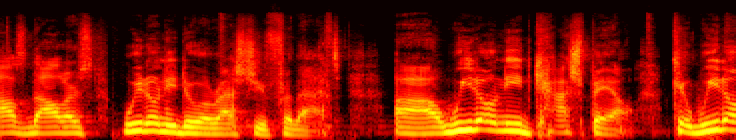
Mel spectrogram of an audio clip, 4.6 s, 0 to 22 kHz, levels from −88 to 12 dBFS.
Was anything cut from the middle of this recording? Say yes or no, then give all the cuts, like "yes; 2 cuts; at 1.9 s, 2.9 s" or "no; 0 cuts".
no; 0 cuts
